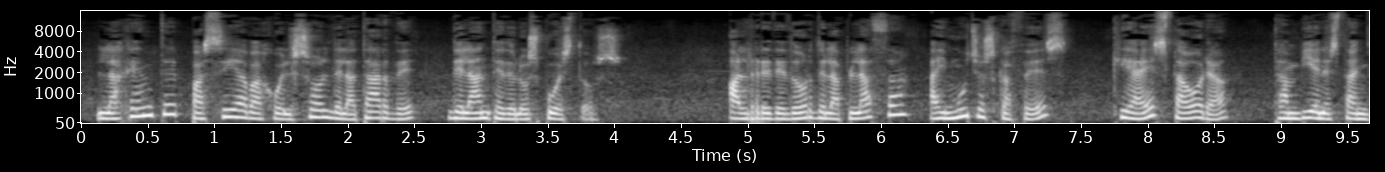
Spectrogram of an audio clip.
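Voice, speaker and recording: A woman narrating a Spanish learners' audiobook in a clear, measured reading style. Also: mid-range voice, darkish tone, a little hiss or hum.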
